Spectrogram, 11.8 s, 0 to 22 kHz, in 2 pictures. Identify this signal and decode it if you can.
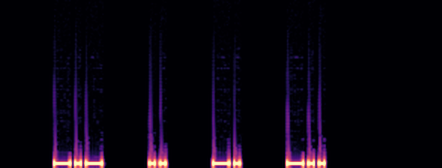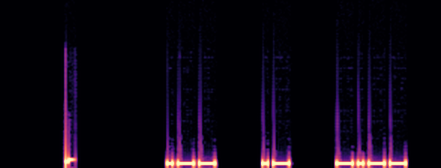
Morse code, heard as a keyed tone, about 17 wpm, spaced as for 10 wpm, 700 Hz. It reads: KIND WAY
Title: 3x Character Spacing - Top 200 Words - 17wpm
